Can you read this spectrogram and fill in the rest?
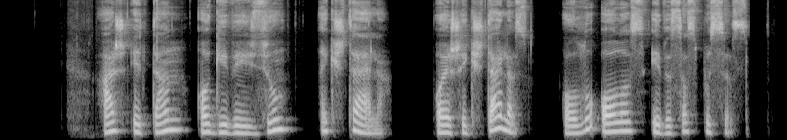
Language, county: Lithuanian, Vilnius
